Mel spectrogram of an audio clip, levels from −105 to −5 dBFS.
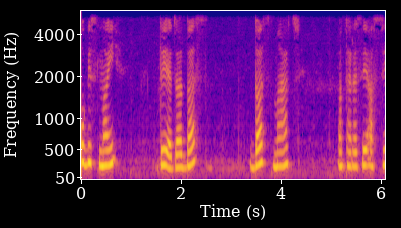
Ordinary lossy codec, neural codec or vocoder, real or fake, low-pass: none; codec, 24 kHz, 0.9 kbps, WavTokenizer, medium speech release version 1; fake; 5.4 kHz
